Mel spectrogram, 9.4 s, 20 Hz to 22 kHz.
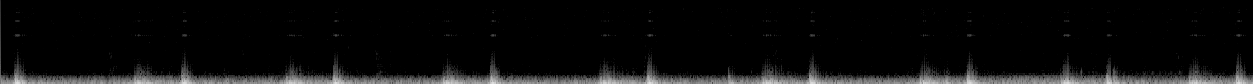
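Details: Heart sounds heard at Erb's point while the person lies down relaxing: steady paired lub-dub at about 52 beats per minute over low background rumble.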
